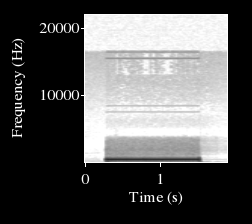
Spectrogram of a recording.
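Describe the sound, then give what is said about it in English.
A telephone dial tone as a call is placed: one steady, unbroken mid-pitched hum that sounds for just over a second at even loudness, then cuts off abruptly. No voices are heard. “Let's give him a call.”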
